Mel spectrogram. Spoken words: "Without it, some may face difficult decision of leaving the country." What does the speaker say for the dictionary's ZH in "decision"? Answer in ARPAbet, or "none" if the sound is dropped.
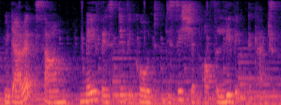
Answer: SH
